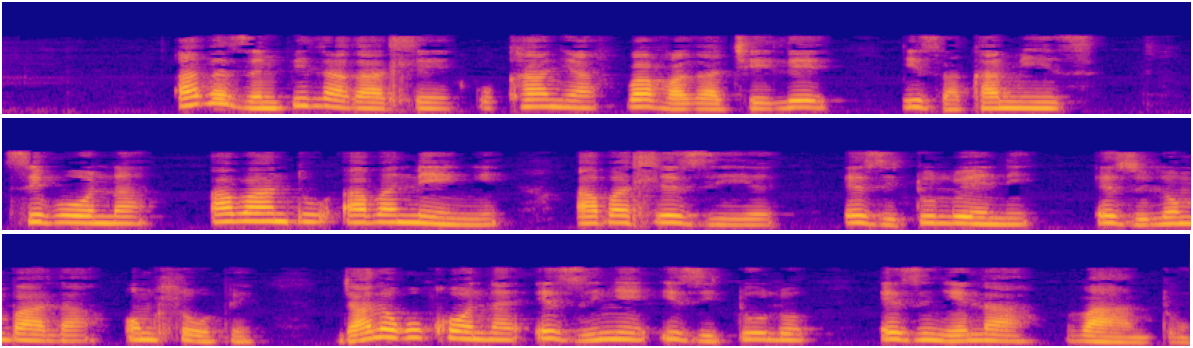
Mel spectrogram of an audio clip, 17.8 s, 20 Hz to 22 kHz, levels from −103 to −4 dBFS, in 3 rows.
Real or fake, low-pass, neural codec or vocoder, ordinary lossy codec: real; 7.2 kHz; none; MP3, 32 kbps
